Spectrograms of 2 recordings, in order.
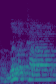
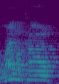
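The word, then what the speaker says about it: limaçon: I've heard people say it's a limicon, a limacon. Actually, the C is one like in a facade.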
